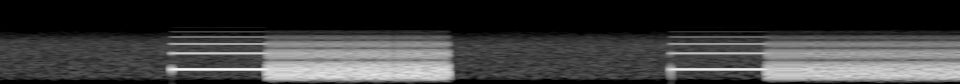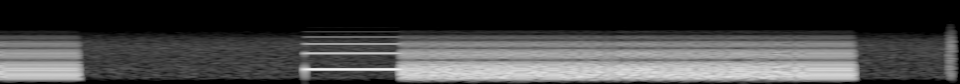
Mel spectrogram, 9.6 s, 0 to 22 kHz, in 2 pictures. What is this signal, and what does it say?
POCSAG pager data (1200 baud), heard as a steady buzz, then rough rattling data, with a squelch burst at the end.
